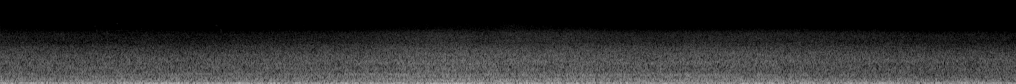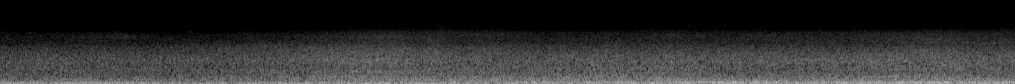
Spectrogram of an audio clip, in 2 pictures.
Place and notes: Qianjia Rd., East Dist., Hsinchu City - Under the elevated fast road
Under the elevated fast road, Traffic sound, Binaural recordings, Sony PCM D100+ Soundman OKM II
12 September, 11:40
